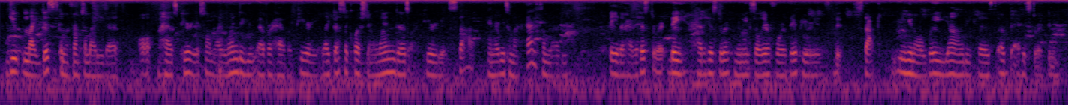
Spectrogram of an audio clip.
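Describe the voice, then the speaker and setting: A woman talks at a very fast pace with audible room echo. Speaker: vlogger. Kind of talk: casual vlog monologue.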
